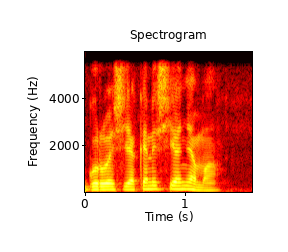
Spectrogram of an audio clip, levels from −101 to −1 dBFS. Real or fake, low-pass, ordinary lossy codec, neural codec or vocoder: fake; 5.4 kHz; none; codec, 16 kHz, 8 kbps, FunCodec, trained on Chinese and English, 25 frames a second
